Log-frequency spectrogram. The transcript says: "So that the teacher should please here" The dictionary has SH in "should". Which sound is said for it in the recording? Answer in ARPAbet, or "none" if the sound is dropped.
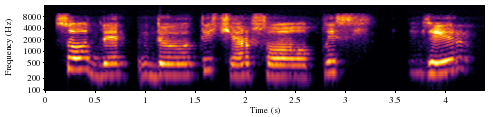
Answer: S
